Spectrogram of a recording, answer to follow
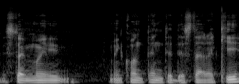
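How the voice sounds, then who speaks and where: Speaking fairly slowly, a man with a Portuguese accent keeps a fairly low pitch and monotone, flat intonation. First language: Portuguese (speaking Spanish). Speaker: researcher, panelist. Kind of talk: panel discussion.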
